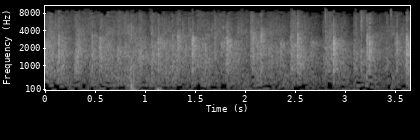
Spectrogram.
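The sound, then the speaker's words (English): An audience in a church in a Texas metroplex claps their hands together in a dense, continuous burst of applause, many overlapping sharp claps forming a steady crackling wash with no voices over it. “Come on, clap your hands.”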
